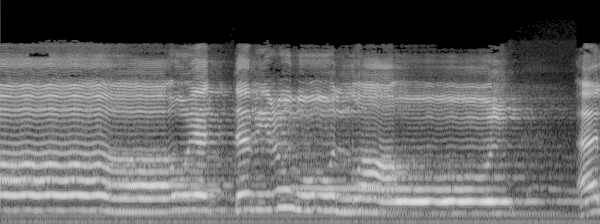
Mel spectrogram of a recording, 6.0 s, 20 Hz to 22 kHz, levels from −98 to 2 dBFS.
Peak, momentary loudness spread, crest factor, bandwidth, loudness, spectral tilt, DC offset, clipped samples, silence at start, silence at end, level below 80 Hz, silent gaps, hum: -4 dBFS; 4 LU; 14 dB; 10.5 kHz; -17 LUFS; -1.5 dB/octave; under 0.1%; under 0.1%; 0 s; 0 s; -48 dBFS; none; none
